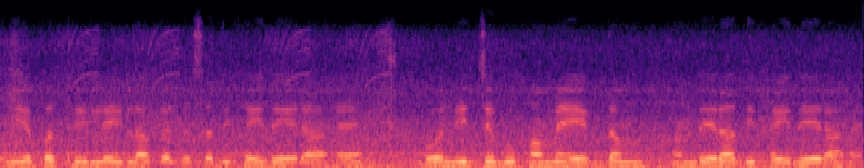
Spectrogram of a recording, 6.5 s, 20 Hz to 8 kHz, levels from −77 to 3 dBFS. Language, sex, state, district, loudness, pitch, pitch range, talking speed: Hindi, female, Rajasthan, Bikaner, -16 LUFS, 180 Hz, 175-185 Hz, 165 wpm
